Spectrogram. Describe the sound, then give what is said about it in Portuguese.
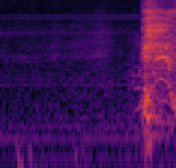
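A single sharp sneeze from the mayor bursts out near the end after a quiet, low-hum stretch, loud with a broad, hissy blast of noise. “Perfeito, desculpa. Saúde, prefeito.”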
